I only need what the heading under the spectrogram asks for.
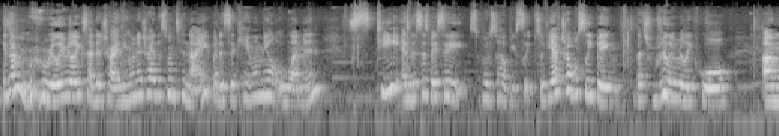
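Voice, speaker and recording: A woman's voice: high voice, a bit bright. A young woman in her twenties chatting casually to camera in a beauty vlog, bubbly and filling her talk with "like". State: out of breath. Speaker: beauty vlogger.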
